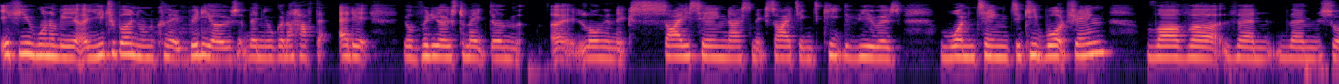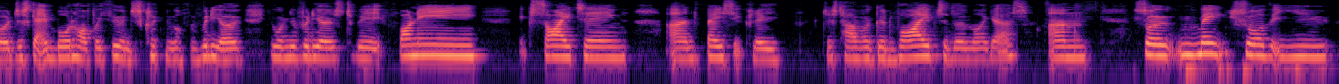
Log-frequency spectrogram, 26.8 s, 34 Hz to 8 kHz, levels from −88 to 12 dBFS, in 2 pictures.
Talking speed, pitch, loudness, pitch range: 180 wpm, 195 Hz, -19 LUFS, 185-210 Hz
